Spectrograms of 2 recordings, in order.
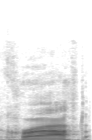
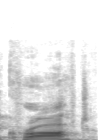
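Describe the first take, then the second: First: "Craft" to rhyme with "raft"; the a version of the name, "Craft"; "Craft" variant. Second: The o version of the name, "Croft"; "Croft" variant. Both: Shown as a demonstration. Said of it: "They say Croft, Craft".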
